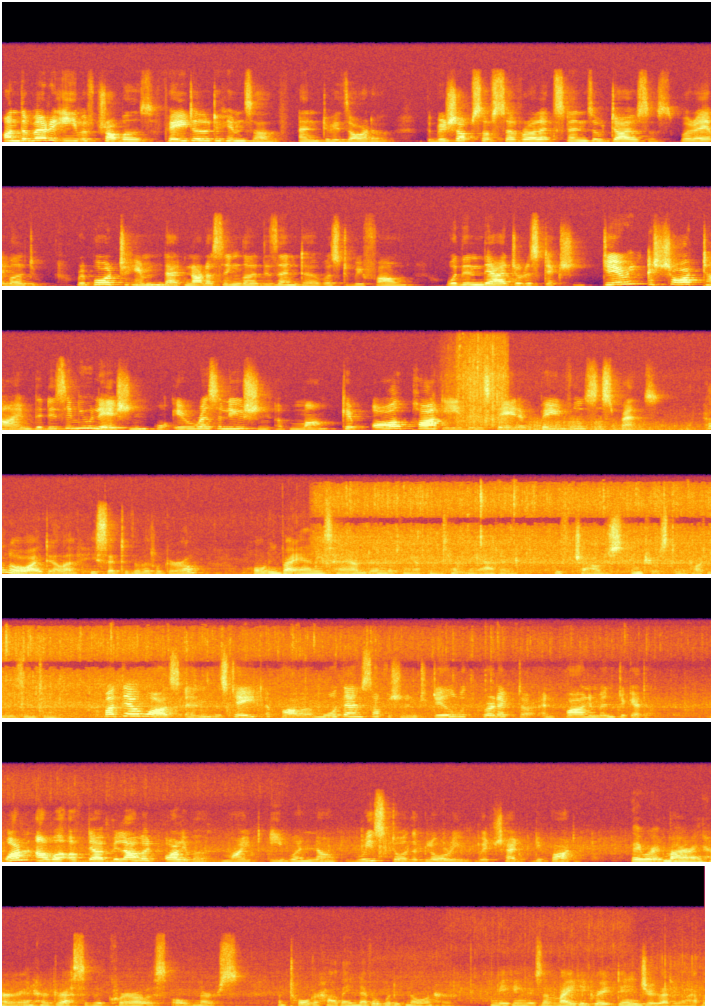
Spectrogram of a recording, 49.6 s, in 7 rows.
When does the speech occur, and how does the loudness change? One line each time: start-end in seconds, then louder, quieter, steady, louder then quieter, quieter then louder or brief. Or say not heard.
0.0-49.5 steady.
